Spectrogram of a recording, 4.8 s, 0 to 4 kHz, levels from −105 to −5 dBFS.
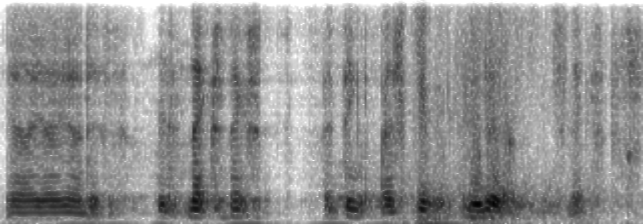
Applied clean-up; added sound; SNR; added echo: neural separator model SepFormer DNS4.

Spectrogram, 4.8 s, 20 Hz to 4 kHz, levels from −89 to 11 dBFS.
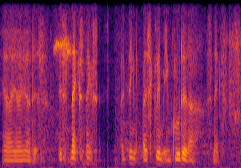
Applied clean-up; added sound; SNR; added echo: none; none; none; none.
